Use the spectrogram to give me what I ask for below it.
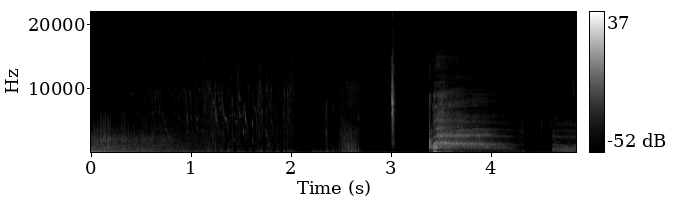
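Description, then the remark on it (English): A cold beer can hisses open with a sharp crack, followed by fizzing and noisy gulping and slurping as it is drunk, then a second sharp pop and a burst of breathy exhaling. “Crack one open, a cold one with your boys here on a Thursday.”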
